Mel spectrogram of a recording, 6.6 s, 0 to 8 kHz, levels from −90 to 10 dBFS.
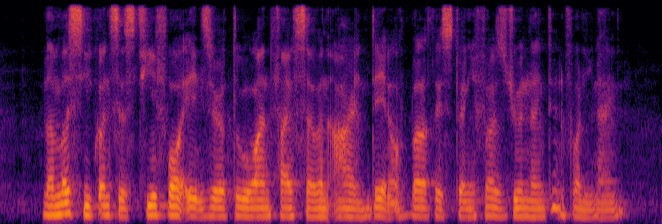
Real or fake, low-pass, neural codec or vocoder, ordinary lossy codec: fake; 7.2 kHz; codec, 24 kHz, 3 kbps, HILCodec; none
